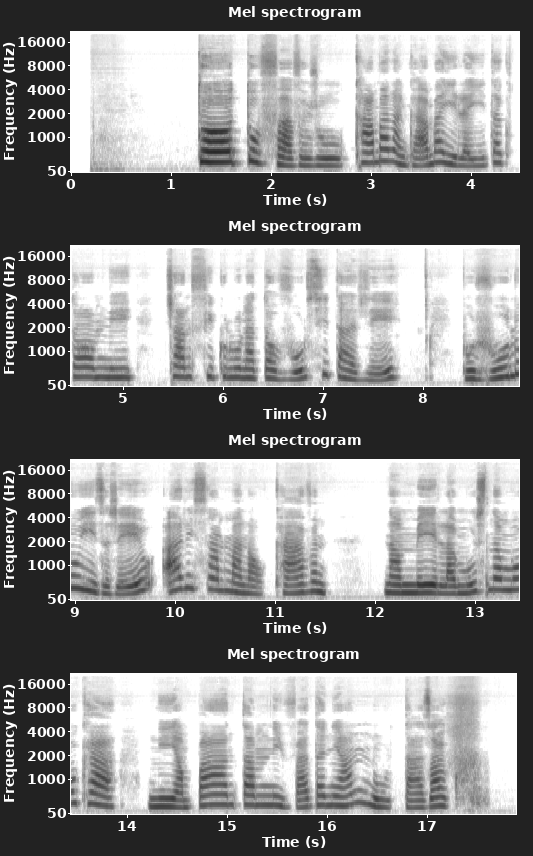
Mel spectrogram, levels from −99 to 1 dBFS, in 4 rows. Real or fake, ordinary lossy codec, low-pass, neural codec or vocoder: real; Opus, 64 kbps; 19.8 kHz; none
